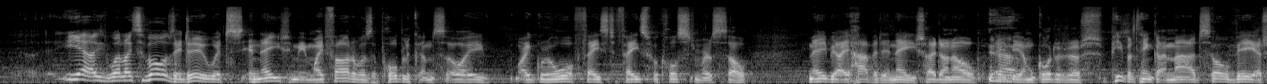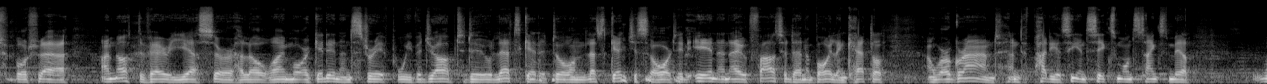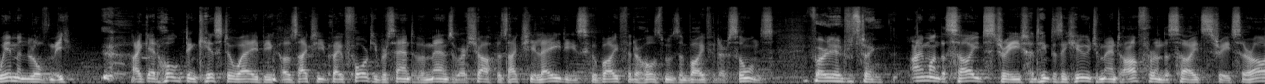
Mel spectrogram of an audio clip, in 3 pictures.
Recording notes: Broadcasting from the Three Store on Grafton Street this week, a street that is integral to shopping in Dublin.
